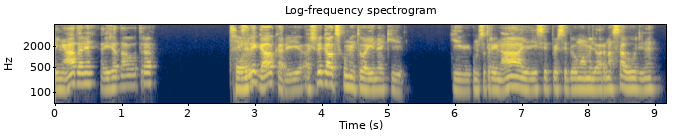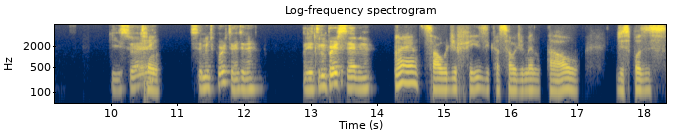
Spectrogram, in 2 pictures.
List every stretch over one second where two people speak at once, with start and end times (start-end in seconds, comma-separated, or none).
none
